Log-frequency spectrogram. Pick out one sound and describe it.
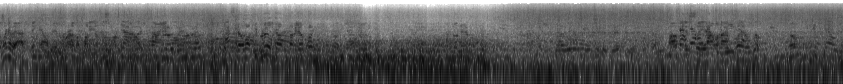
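Adult men and women chatter nearby.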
